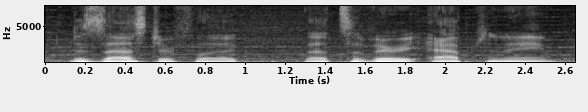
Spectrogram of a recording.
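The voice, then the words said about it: Sarcastic tone. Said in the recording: “Are you being sarcastic?”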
